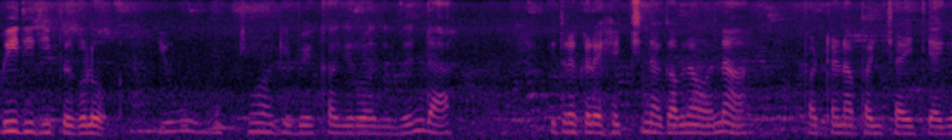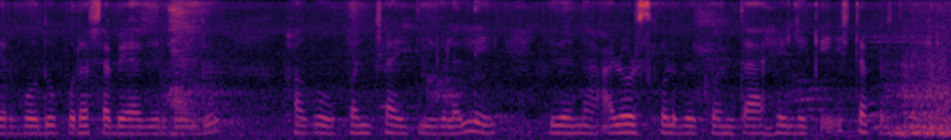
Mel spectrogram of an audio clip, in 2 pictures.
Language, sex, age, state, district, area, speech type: Kannada, female, 45-60, Karnataka, Chikkamagaluru, rural, spontaneous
